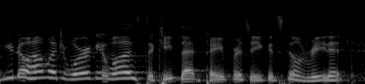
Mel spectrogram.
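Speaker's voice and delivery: high, exasperated scolding; indignant ancient Egyptians. Retold or imitated. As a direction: scold like a fed-up Egyptian scribe. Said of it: "the Egyptians are like".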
